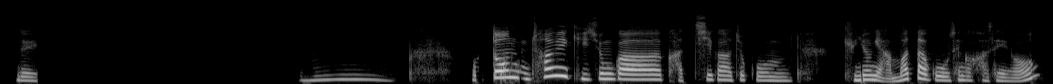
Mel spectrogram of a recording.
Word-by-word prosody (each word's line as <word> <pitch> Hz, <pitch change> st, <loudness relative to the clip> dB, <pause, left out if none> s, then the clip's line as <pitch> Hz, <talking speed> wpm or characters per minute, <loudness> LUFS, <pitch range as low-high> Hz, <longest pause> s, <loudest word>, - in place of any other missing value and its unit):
네. 180 Hz, -4 st, -6 dB, 2.6 s
음. 215 Hz, 0 st, -9 dB, 0.8 s
어떤 320 Hz, +1 st, +4 dB
사회 385 Hz, +6 st, +5 dB
기준과 235 Hz, -4 st, +3 dB
가치가 210 Hz, +4 st, -5 dB
쪼끔 185 Hz, -3 st, -7 dB, 0.5 s
균형이 210 Hz, 0 st, +1 dB
안 140 Hz, -4 st, -6 dB
맞다고 225 Hz, -, +1 dB
생각하세요? 180 Hz, -, -6 dB
215 Hz, 150 characters per minute, -25 LUFS, 185-235 Hz, 2.6 s, 사회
